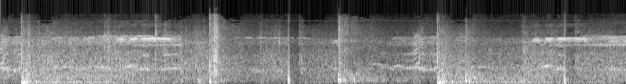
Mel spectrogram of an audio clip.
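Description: Police weapons firing to disperse a crowd: about seven sharp bangs at uneven intervals, the loudest about two seconds in, over the shouting of a large crowd.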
